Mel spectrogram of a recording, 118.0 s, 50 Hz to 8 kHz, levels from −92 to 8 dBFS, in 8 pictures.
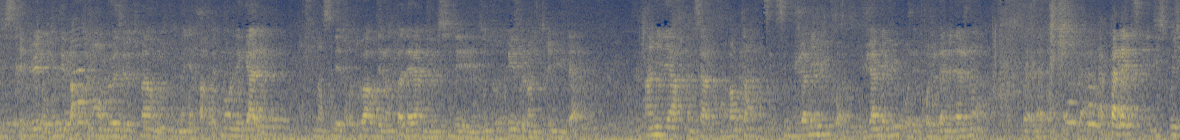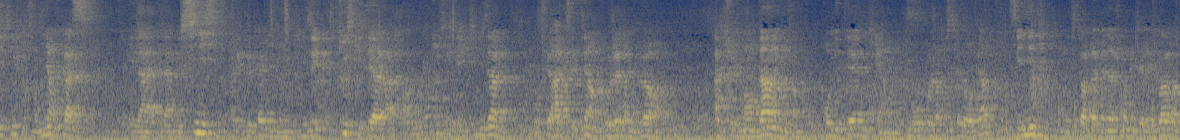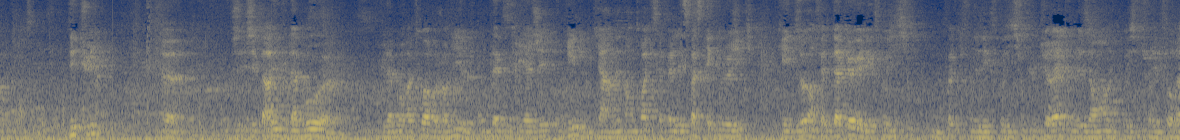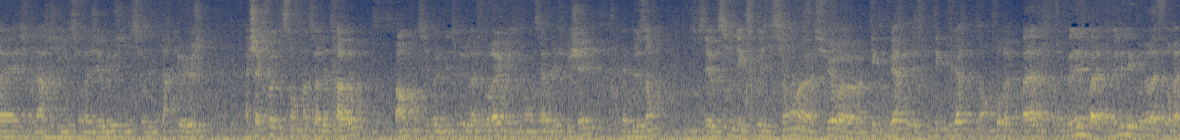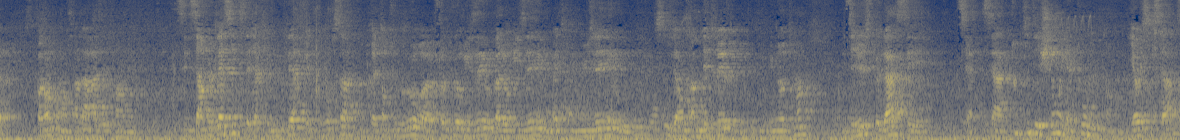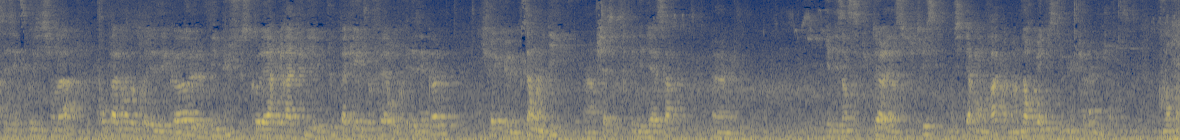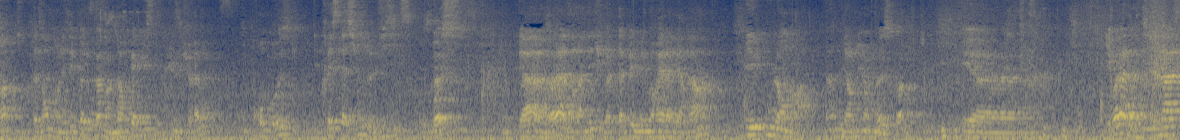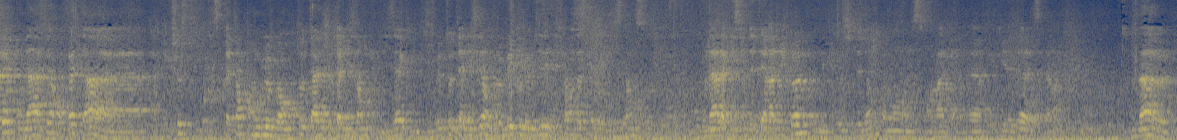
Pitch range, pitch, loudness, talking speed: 95-130 Hz, 115 Hz, -22 LUFS, 210 wpm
